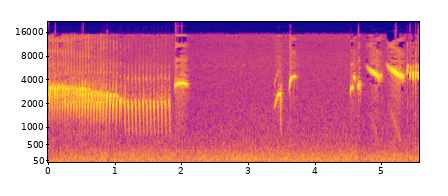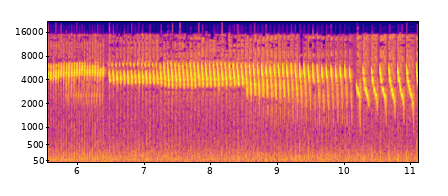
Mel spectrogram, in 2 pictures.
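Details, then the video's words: A Yorkshire canary's long rolling song. A low rattling roll stops, sliding whistles follow, then a long high rolling trill builds, ending in rapid descending notes. "SUARA BURUNG KENARI YOKSHIRE NGEROL PANJANG"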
